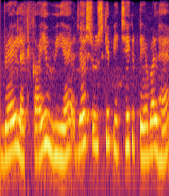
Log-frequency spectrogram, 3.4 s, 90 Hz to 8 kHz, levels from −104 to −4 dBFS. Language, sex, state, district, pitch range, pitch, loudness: Hindi, female, Bihar, Katihar, 215-270 Hz, 245 Hz, -15 LUFS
